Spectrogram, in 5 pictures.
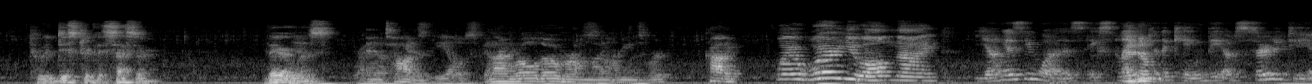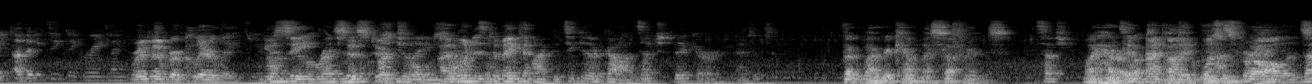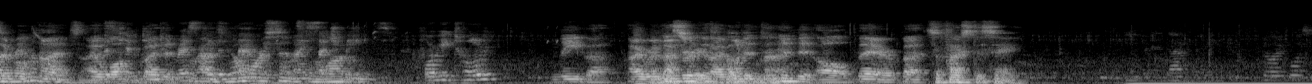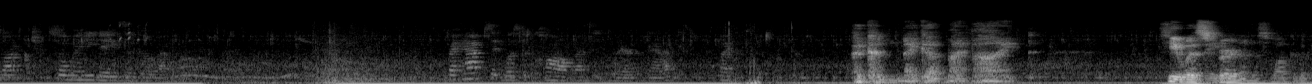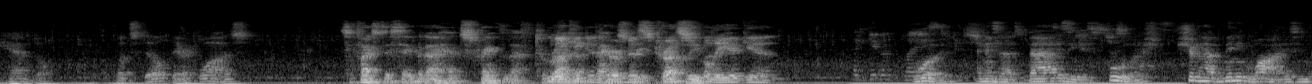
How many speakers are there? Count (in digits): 6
